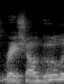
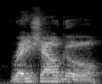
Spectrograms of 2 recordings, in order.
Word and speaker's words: Ra's al Ghul: Yeah, he has to get everyone out of the mansion because Ra's al Ghul is there. That is how it's pronounced. Ra's al Ghul.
